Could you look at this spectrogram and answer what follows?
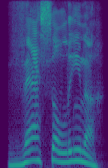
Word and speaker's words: Vaselina: She's naming the girl Vaselina. Like like Vaseline with an A. The petroleum jelly with an A at the end. Vaselina.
